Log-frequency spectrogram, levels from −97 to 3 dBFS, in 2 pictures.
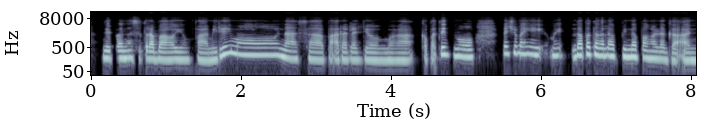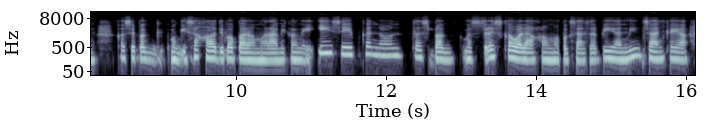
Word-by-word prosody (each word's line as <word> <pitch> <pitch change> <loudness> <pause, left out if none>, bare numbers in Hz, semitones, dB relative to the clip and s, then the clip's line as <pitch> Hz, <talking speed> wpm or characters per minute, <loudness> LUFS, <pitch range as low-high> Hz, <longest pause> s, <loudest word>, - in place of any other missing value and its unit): Di 190 -1 0
ba 190 0 +2
nasa 190 -1 -4
trabaho 175 -3 +3
yung 170 -1 -3
family 165 - +1
mo, 255 -2 +1
nasa 180 -7 -1
paaralan 165 0 -3
yung 160 -1 -3
mga 155 0 -3
kapatid 270 -1 0
mo, 215 -2 +2 0.4
medyo 290 +1 +1
mahi 280 -3 0
may 240 0 -2
dapat 245 +6 +4
talaga 235 -4 +4
pinapangalagaan. 180 -7 0 0.2
Kasi 190 -1 -2
'pag 180 -3 0 0.2
mag-isa 175 +4 0
ka 190 -3 +3
'di 170 - 0
ba? 175 0 +2
Parang 160 -2 +3
marami 155 +1 0
kang 165 -1 -1
naiisip 300 - 0
ganun. 245 -3 -2
Tapos 205 -2 -4
'pag 175 -1 +3 0.2
ma-stress 180 +4 -1
ka 200 - +4
wala 165 -2 +4
kang 165 -1 -2
mapagsasabihan 160 +3 -2
minsan 190 -2 +1
kaya 180 -3 -1
180 Hz, 145 wpm, -23 LUFS, 165-235 Hz, 0.4 s, dapat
